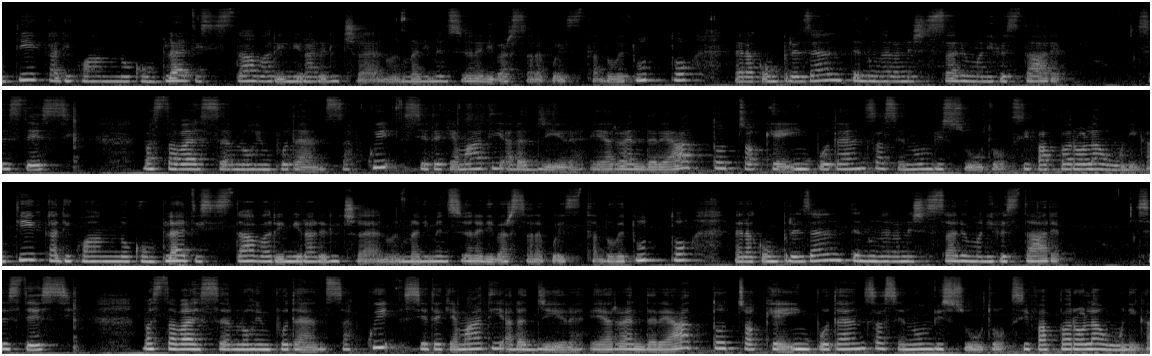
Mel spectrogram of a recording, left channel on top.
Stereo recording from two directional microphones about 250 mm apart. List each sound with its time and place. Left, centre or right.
0.1 s speech: right
12.9 s speech: right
